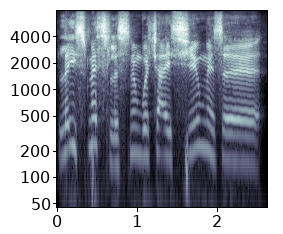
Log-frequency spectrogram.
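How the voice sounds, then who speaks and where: A man hosting a casual podcast chat, jokey and chatty and quick to laugh, heard over a dull lo-fi online call. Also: high-pitched, pushed and bright, dry recording. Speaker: podcast host.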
